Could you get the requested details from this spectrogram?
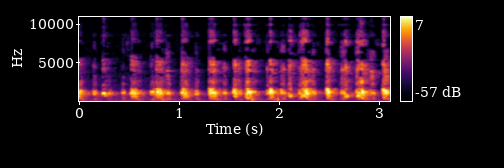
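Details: Chukar partridge calling with loud, hoarse chuck notes repeated close to twice a second in a steady rhythmic series.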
